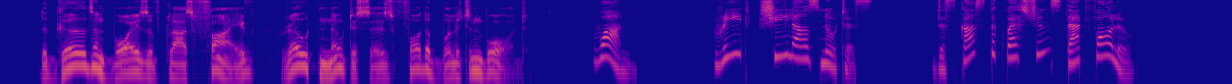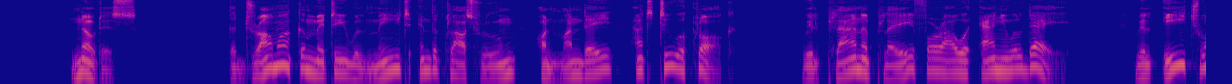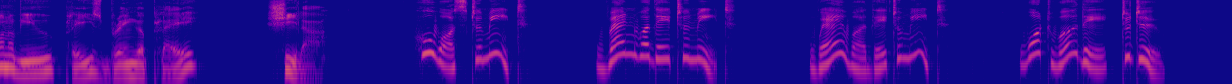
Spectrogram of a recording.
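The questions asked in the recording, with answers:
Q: Who was to meet?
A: The drama committee

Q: When were they to meet?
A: On Monday at 2 o'clock

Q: Where were they to meet?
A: In the classroom

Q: What were they to do?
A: Plan a play for the annual day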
